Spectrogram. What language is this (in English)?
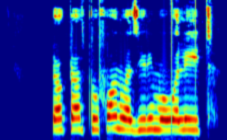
Pashto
